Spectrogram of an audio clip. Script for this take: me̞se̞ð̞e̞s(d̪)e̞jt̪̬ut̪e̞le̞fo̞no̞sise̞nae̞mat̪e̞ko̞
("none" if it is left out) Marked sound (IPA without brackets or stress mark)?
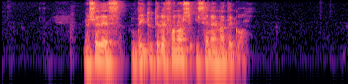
d̪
